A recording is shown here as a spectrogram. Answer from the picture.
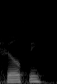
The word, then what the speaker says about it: Phillthy: His name, I may be pronouncing this wrong, but it's literally spelled P-H-I-L-L-T-H-Y. So would you think that's pronounced filthy? – Let me see it.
